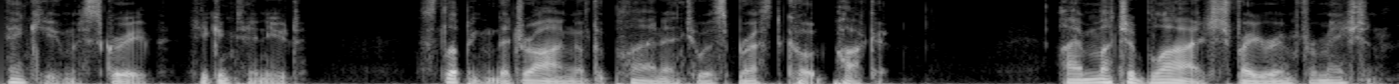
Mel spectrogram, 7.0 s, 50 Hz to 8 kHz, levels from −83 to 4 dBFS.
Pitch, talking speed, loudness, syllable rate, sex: 90 Hz, 205 wpm, -20 LUFS, 6.5 syllables/s, male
